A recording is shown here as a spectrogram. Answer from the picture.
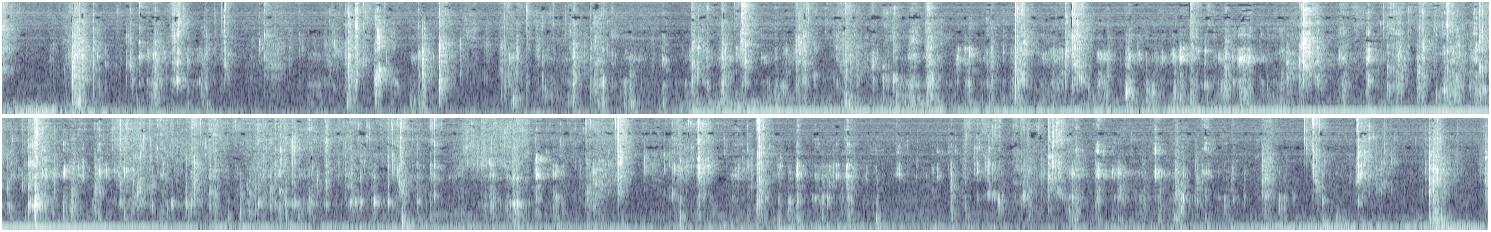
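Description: Close-up chewing of rotisserie chicken and pita bread, with many small wet smacks and mouth clicks. A low hum runs underneath for about ten seconds from about seven seconds in.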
